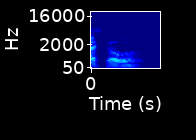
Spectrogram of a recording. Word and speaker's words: Costello: But when I tell saying they took a dump on their chest, I'm specifically talking about uh, Costiello. Is that how you pronounce his last name? – Kid from Stanford, KJ quarterback. Costello. – Costello. Eh, yeah, there we go.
